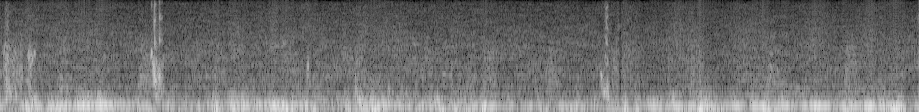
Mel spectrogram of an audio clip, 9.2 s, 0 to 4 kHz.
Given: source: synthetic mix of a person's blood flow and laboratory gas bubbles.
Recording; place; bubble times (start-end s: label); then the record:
Doppler ultrasound of blood flow; subclavian vein
0.00-0.24 s: bubbles
0.27-0.36 s: bubbles
1.49-1.67 s: bubbles
3.05-3.11 s: bubbles
3.54-3.61 s: bubbles
5.99-6.21 s: bubbles
9.14-9.20 s: bubbles
From the record:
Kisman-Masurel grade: 122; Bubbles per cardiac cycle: 1 to 2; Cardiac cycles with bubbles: 10 to 50%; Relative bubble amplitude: moderate (0.250 to 0.450); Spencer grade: 2 (many but less than half of the cardiac periods contain bubble signals, singularly or in groups); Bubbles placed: anywhere in the cardiac cycle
